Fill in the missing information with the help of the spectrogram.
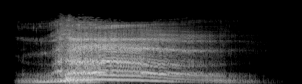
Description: Звуки рыси
Агрессивное рычание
